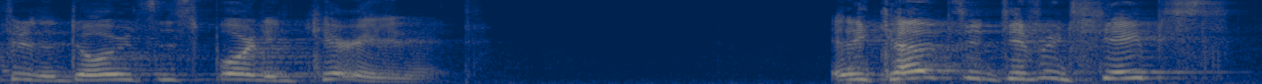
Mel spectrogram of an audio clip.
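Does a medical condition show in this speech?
Yes: torsion dystonia; mild fibular cerebral palsy from birth, rare torsion dystonia.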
